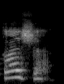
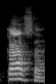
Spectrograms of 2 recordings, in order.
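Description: First: The s is made at the hard palate. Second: The s is made at the gum ridge. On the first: "ese sería la S palatal" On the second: "no dicen casa"

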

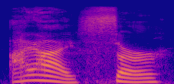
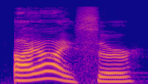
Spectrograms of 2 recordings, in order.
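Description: First: The stress is on the last word, sir. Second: The stress is on the first word, aye.

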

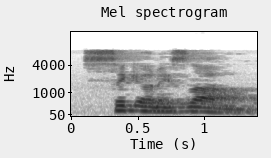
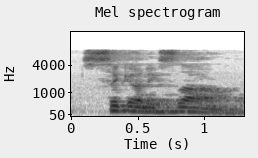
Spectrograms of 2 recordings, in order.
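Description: The two takes are said the same way.

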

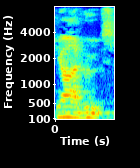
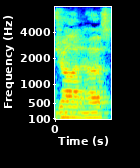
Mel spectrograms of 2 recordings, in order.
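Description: First: The name is pronounced the native way. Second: The name is pronounced the English way. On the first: The speaker calls it right. "It's Jan Hus" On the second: The speaker calls it wrong. "We speak English, so I'll call him John Hus, but it's not the correct pronunciation of his name"

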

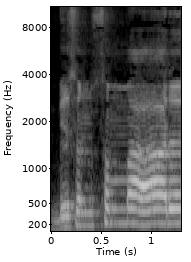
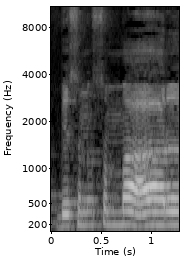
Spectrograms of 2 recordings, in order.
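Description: Both takes have the same delivery.

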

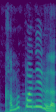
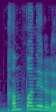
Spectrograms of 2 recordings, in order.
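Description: First: The second sound is a full 'mu' syllable. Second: The second sound is a nasal 'n'. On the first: "カムパじゃなくてさ" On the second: "カンパネルラっていうの多いよな"

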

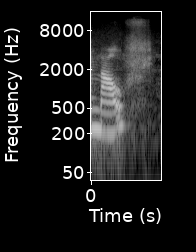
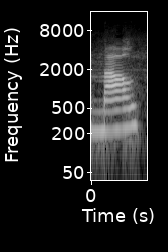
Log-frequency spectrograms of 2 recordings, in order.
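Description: First: The final sound is an f sound. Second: The final sound is a voiceless th sound. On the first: The speaker calls it wrong. "Não é um F, porque não é mouth" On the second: The speaker calls it right. "Essa é a pronúncia correta"

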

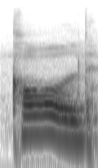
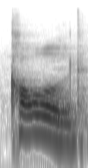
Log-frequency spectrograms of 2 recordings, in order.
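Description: No difference in how they are said.

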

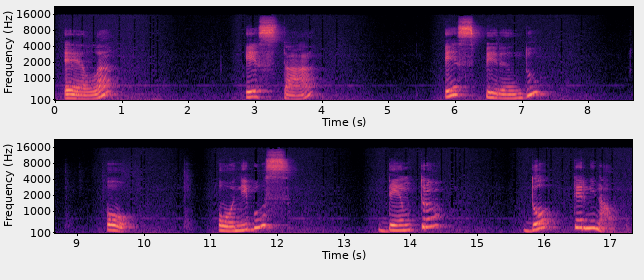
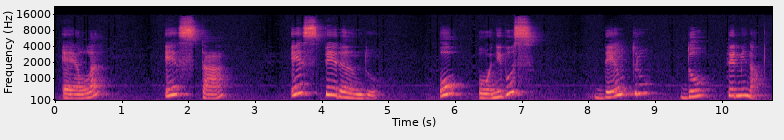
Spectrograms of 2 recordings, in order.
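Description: First: The sentence is spoken very slowly. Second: The sentence is spoken at normal speed. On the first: "bem devagar" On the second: "Vou repetir"

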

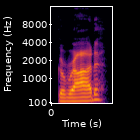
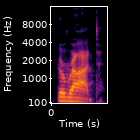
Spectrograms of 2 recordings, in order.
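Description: First: It is said with an English accent. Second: It is said with an English accent.

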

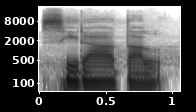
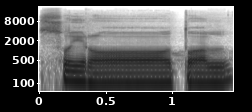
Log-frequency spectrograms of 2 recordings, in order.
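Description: First: The first consonant is a plain, light s. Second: The first consonant is a heavy, emphatic s. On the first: The speaker calls it wrong. "অনেকে বলি সিরাতাল, সিরাতাল নয়" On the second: The speaker calls it right. "সজ্জের সই, সৈরতল"

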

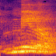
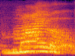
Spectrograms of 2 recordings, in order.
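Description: First: It is said with a Kenyan accent. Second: It is said with a Jamaican accent. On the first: "in Kenya, they say Milo" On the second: "this is the Jamaican pronunciation"

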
